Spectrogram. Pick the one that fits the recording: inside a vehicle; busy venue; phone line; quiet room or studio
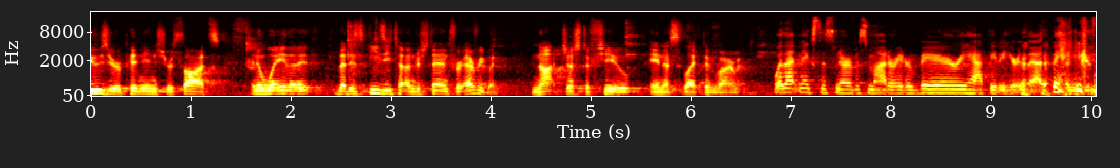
busy venue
